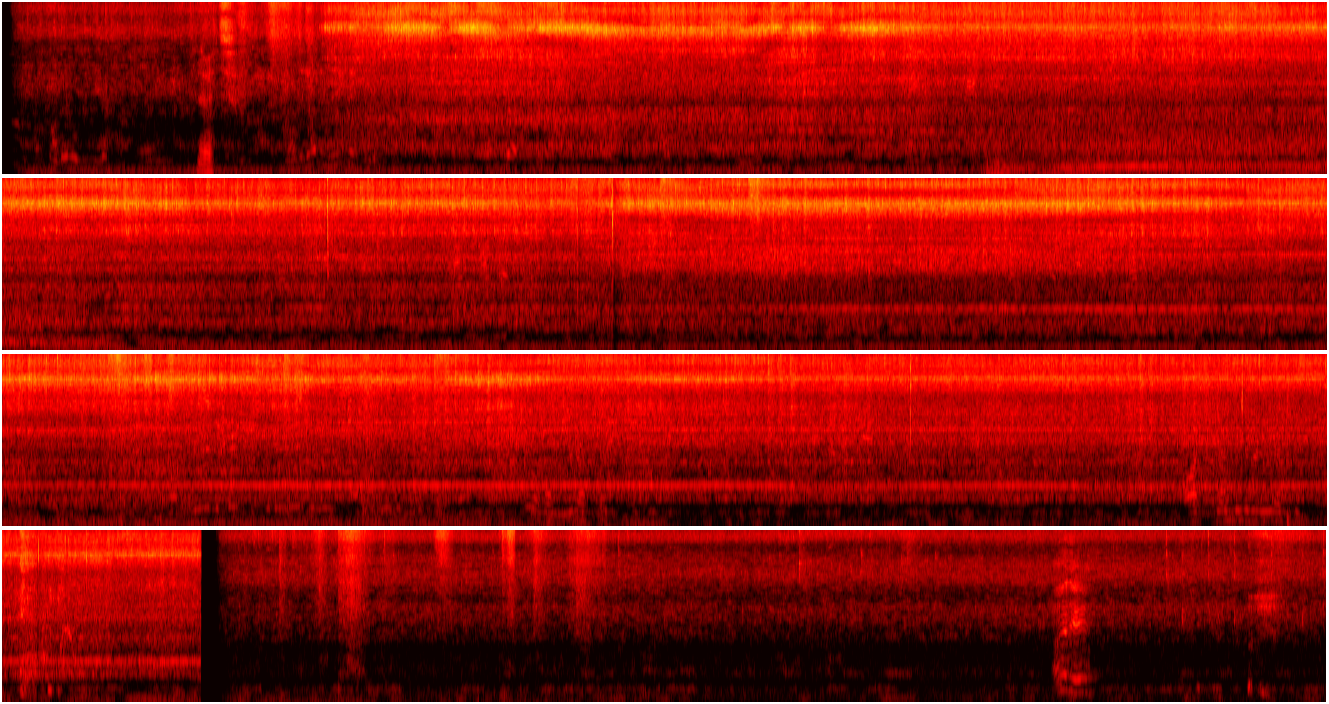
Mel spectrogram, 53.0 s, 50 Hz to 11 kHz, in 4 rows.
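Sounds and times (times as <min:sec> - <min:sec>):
deep drone: 0:00.1 - 0:41.8
winch whining under load: 0:00.2 - 0:42.3.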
